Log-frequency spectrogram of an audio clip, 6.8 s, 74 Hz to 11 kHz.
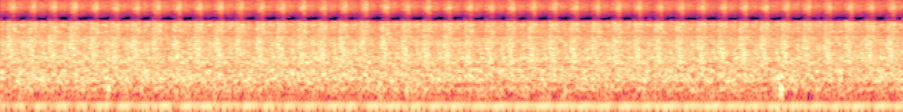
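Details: Dodge Ram 5.7 Hemi petrol V8 running loud, with a sharp, steady metallic knock about twice a second; the connecting rod and crankshaft bearings are bad.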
